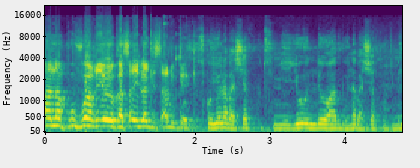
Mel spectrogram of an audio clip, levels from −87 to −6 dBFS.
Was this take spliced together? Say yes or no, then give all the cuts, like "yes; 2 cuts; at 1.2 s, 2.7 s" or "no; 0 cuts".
no; 0 cuts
